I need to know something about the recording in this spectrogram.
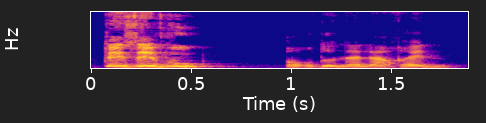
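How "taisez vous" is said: high, loud angry command; furious. A narrator's reading. The queen orders Alice to be silent, furious. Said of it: "pourpre de fureur".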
